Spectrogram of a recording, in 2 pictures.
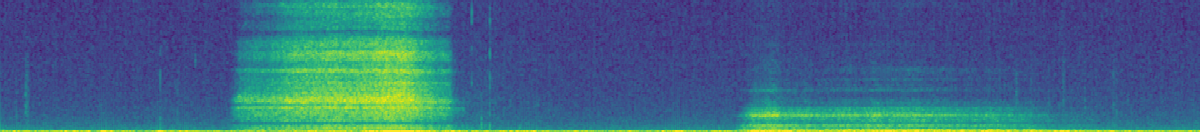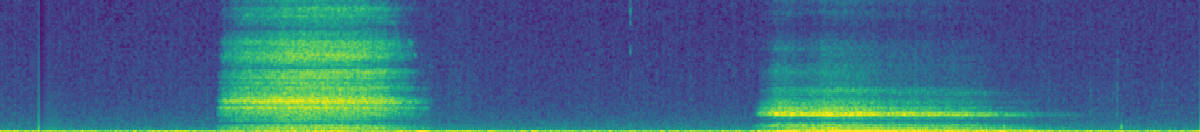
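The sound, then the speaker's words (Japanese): Slow, deep breathing done together. Four long, hissing breaths come in two in-and-out pairs, airy and separated by quiet gaps over a steady low hum. “一緒に深呼吸してふわふわってなっちゃおう。”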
